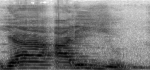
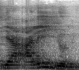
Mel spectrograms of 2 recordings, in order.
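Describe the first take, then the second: First: The name ends on a bare u vowel. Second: The name ends with an added n sound. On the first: The speaker calls it right. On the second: The speaker calls it wrong.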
